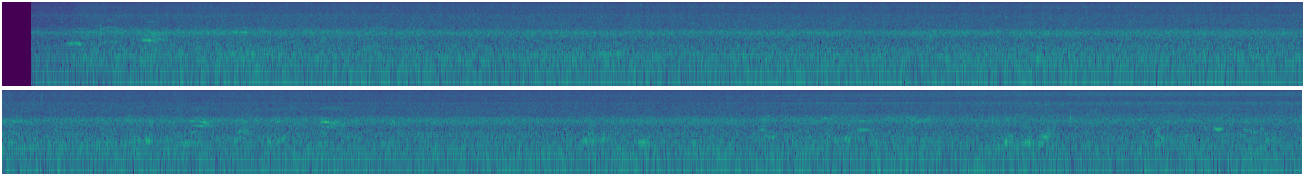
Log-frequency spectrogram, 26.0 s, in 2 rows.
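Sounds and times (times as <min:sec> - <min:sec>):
heavy rain: 0:00.3 - 0:26.0
water pouring from gutter: 0:00.3 - 0:26.0.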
